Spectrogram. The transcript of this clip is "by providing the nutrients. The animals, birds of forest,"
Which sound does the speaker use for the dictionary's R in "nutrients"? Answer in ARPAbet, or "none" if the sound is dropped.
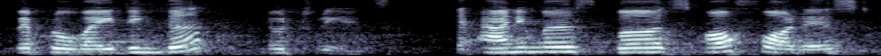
R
